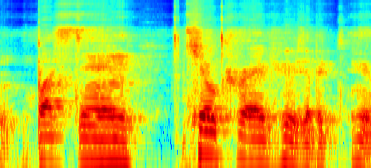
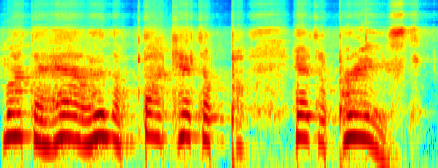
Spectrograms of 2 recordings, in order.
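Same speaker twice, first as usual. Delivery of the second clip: mock outrage. Storyteller quoting a shocked character in the game, mock outrage. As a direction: blurt it high, as an incredulous imitation.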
